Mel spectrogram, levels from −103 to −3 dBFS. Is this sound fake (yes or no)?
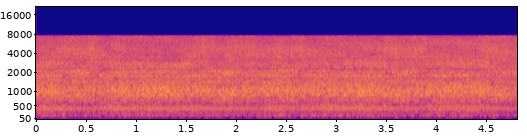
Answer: no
